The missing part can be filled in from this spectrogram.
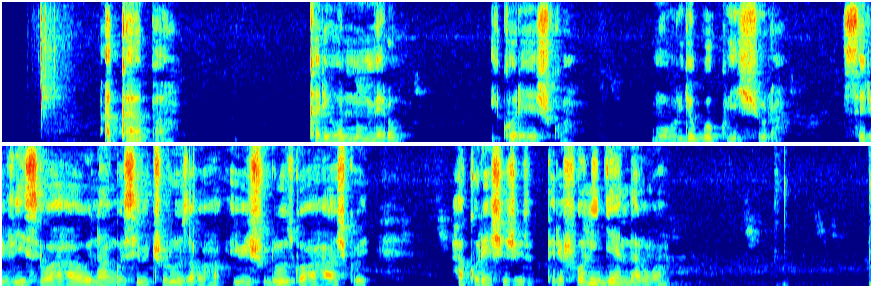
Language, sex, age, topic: Kinyarwanda, male, 18-24, finance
